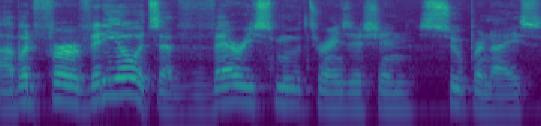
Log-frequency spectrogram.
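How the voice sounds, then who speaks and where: This man speaks with a Boston accent on a very clean recording with a silent background. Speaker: photography YouTuber. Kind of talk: gear review. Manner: casual, filler-heavy; enthusiastic.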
